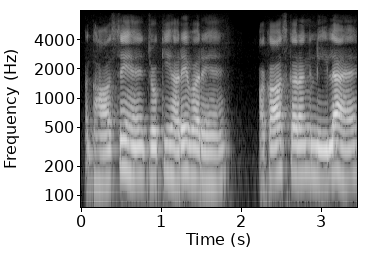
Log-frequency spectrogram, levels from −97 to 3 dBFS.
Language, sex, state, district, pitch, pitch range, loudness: Hindi, male, Rajasthan, Churu, 155 Hz, 145-165 Hz, -19 LUFS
